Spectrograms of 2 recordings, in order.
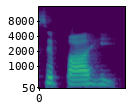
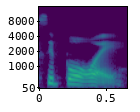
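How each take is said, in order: First: It is said with an Indian pronunciation. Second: It is said with a British pronunciation.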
